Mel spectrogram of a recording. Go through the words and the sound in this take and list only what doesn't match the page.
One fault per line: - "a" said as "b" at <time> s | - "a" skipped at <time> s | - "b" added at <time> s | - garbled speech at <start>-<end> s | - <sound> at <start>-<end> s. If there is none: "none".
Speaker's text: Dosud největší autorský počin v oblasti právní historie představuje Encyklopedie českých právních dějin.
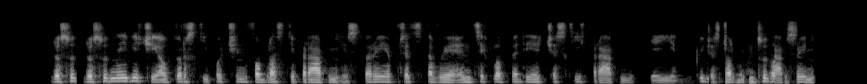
- "dosud" added at 0.8 s
- garbled speech at 7.0-8.2 s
